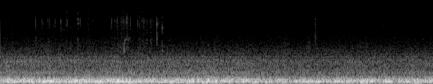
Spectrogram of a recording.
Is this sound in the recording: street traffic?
yes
